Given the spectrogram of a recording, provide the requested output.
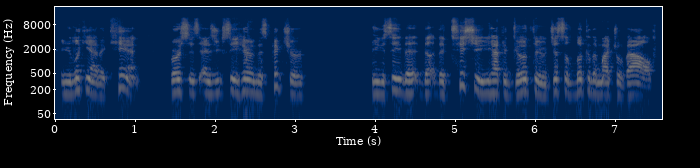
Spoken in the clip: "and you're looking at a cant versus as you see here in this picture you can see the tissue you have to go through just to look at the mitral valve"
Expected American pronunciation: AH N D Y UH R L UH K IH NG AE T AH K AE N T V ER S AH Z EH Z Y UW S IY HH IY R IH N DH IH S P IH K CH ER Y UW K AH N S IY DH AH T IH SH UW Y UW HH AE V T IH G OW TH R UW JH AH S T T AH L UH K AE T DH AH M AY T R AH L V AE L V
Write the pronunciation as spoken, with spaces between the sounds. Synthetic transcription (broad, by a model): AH N Y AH R L UH K IH NG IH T AH K AE N T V ER S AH Z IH Z Y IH S IY HH IY R IH N DH IH S P IH K CH ER Y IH K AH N S IY DH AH T IH SH UW Y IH HH AE F T IH G OW TH R UW JH AH S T T AH L UH K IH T DH AH M AY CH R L V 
